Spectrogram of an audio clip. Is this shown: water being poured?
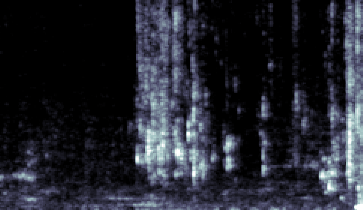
yes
